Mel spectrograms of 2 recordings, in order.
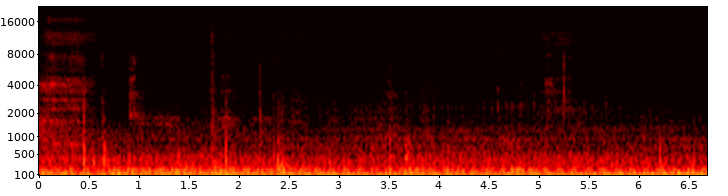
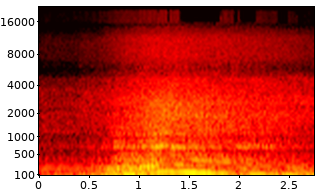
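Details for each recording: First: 2009 Acura TSX petrol engine idling in gear: uneven, lumpy low rumble from a misfire, louder when in gear; check emission system warning on. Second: 2009 Acura TSX petrol engine after a misfire repair; it revs up smoothly and settles back with an even note, no longer showing the earlier rough judder. Normal smooth revving.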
